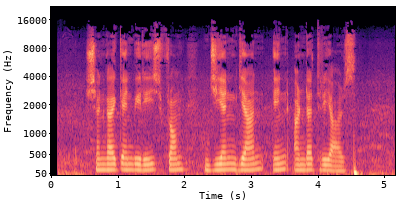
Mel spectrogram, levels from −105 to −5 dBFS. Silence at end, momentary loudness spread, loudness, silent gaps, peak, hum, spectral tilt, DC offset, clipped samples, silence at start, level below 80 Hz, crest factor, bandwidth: 0 s; 13 LU; -18 LUFS; none; 0 dBFS; none; -4 dB/octave; under 0.1%; under 0.1%; 0.1 s; -26 dBFS; 18 dB; 15 kHz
